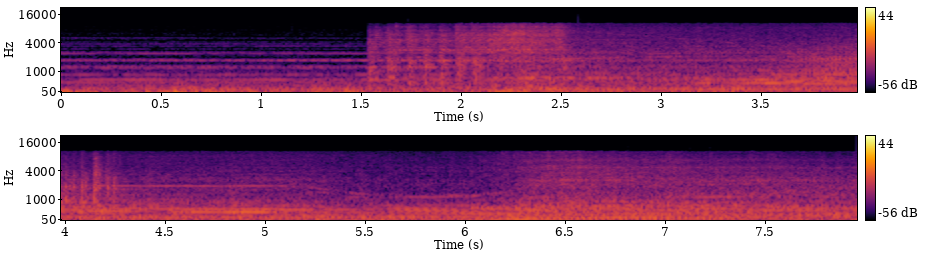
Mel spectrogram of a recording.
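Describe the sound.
A coupe's engine pulls away from a service station at night, giving a continuous mechanical rumble with a whirring, rattling texture. It grows fuller after the first second and a half and runs steadily to the end.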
